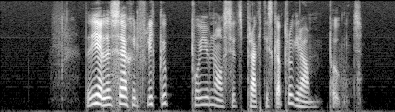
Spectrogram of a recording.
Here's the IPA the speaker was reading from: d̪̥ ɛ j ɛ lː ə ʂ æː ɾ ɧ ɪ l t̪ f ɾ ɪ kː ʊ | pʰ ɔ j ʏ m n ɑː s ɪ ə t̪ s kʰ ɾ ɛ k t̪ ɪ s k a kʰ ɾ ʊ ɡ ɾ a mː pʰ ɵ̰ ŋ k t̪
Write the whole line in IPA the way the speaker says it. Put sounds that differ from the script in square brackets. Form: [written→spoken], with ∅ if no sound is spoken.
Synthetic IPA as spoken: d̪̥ ɛ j ɛ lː ə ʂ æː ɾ ɧ ɪ l t̪ f [ɾ→l] ɪ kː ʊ | pʰ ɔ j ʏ m n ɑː s ɪ ə t̪ s [kʰ→pʰ] ɾ [ɛ→a] k t̪ ɪ s k a [kʰ→pʰ] ɾ ʊ ɡ ɾ a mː pʰ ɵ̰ ŋ k t̪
